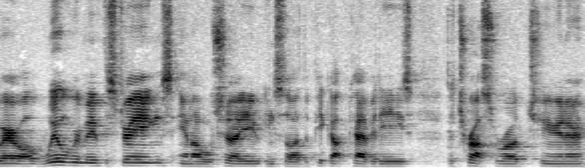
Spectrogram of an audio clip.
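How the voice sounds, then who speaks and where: With noticeable background noise behind it, a voice in an Australian accent moves at a moderate pace with fairly even intonation. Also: man, medium pitch for a man. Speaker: guitar reviewer, channel owner. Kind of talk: casual product review. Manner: casual, conversational.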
